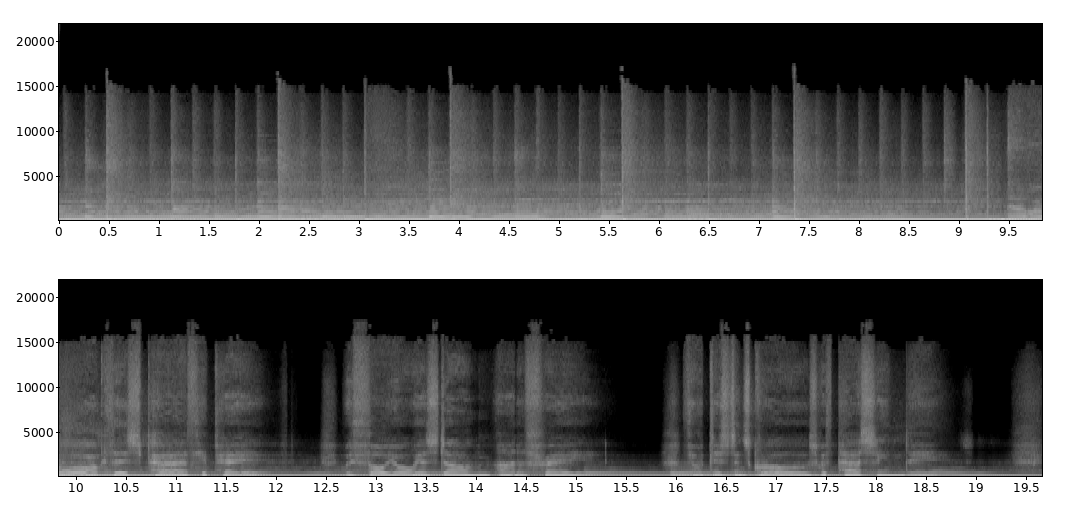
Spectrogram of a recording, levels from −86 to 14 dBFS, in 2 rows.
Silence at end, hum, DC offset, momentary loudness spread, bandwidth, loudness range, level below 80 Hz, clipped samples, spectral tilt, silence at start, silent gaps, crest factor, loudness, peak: 0 s; none; under 0.1%; 10 LU; 16.5 kHz; 4 LU; -26 dBFS; under 0.1%; -6.5 dB/octave; 0 s; none; 14 dB; -20 LUFS; -6 dBFS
